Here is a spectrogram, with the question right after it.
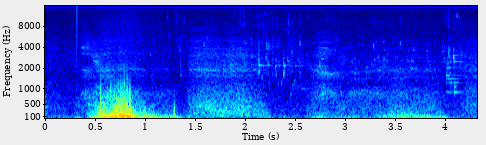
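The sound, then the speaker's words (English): Water is poured, starting with a heavier gush for about a second and then settling into a steady, softer stream of splashing liquid with no voices. “So I'm going to take some water here, okay?”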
